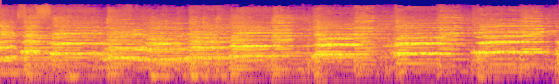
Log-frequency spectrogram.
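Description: Children's glee club singing together as a group, moving through a melody in long held notes.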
